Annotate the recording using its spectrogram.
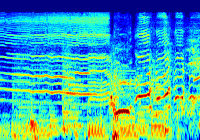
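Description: A grown woman wailing like a crying baby: one long high cry, falling slightly in pitch, then short whimpering sobs, over background music.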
